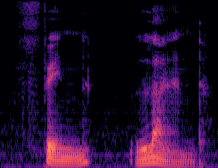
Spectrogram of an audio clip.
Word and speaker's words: Finland: its borders Norway Russia and Sweden and you pronounce Finland like this Finn land Finn land Finland subscribe for more videos from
